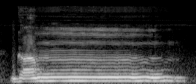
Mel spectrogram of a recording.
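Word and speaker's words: गं: So in the Sandhi, these 2.5 syllables should be pronounced as Gam.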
